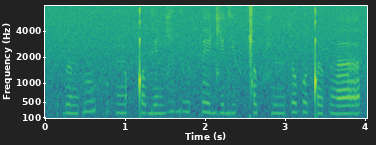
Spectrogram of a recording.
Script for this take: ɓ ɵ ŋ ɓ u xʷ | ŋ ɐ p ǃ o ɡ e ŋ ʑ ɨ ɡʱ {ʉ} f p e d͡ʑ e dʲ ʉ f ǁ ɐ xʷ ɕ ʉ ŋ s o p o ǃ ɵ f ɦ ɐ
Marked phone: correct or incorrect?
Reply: incorrect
